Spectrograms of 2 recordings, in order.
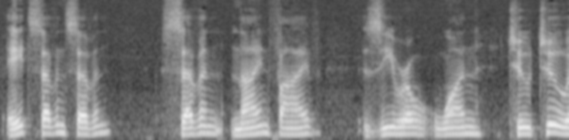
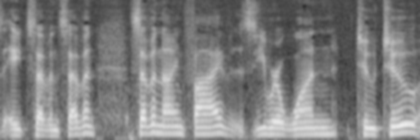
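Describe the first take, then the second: First: The number is read more slowly. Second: The number is read at normal speed.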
